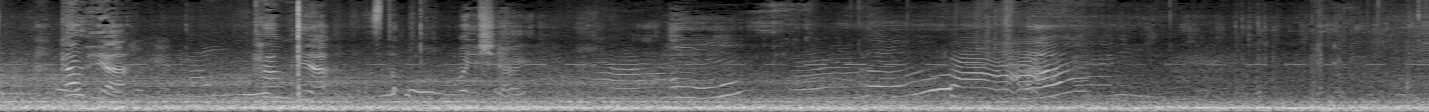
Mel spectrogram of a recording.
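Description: Steady low road rumble inside a moving car's cabin, with high, sliding, wordless voice sounds coming and going over it for most of the first eleven seconds.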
